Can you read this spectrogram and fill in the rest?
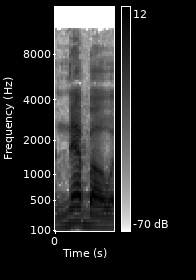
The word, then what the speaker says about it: Nebo: But Moses was allowed to go up on Mount Nebo, or Nebo as they pronounce it over there, to look over into the promised land and to see it from one end to the other.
